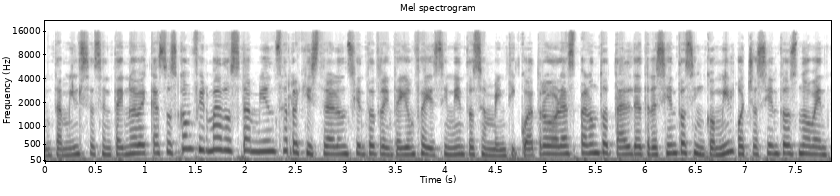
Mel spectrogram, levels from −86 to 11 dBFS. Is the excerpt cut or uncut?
uncut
